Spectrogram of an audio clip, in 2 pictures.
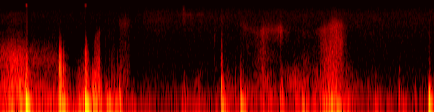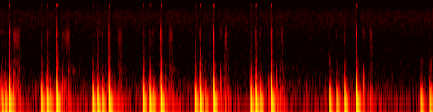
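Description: Close-miked ASMR tapping: short, dull taps with a deep low end, scattered at first with a soft rubbing swish, then coming in quick pairs and threes from about five seconds in.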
